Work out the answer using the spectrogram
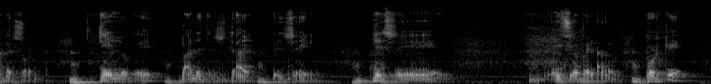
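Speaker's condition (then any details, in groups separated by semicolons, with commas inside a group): Total laryngectomy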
